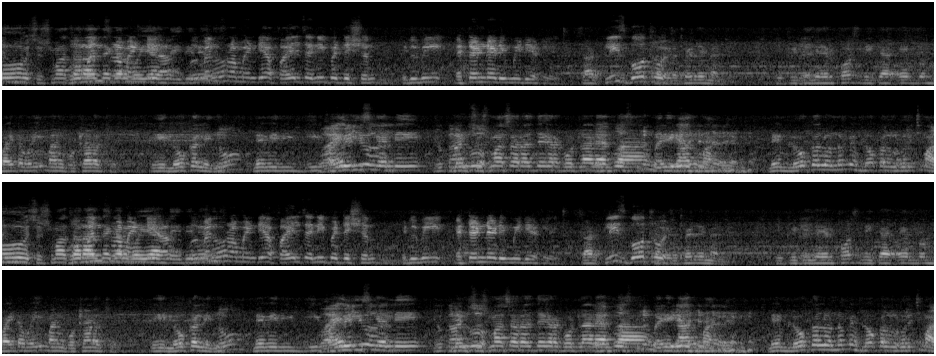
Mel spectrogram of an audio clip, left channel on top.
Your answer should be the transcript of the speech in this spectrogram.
సుష్మా స్వరాజ్ దగ్గర from India files any petition, it will be attended immediately. Please go through it. If it is Air Force, we can బయట పోయి మనం కొట్లాడవచ్చు. ఇది లోకల్ ఇది మేము ఇది ఈ ఫైల్ తీసుకెళ్ళి సుష్మా స్వరాజ్ దగ్గర కొట్లాడాలి. మేము లోకల్ ఉన్నాం, మేము లోకల్ గురించి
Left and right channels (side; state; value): both; normal; correlation 0.45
